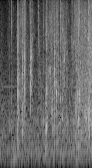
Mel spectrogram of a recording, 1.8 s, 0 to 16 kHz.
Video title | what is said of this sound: Vlog For May 18th 2016 - My Car Door Is Holding Water! | there is water inside my door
